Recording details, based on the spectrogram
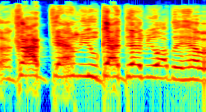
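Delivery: acted, very high-pitched, loud screaming. A speaker recalls Archer's Krieger losing his lab, imitating Krieger screaming. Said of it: "and he's like screaming".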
